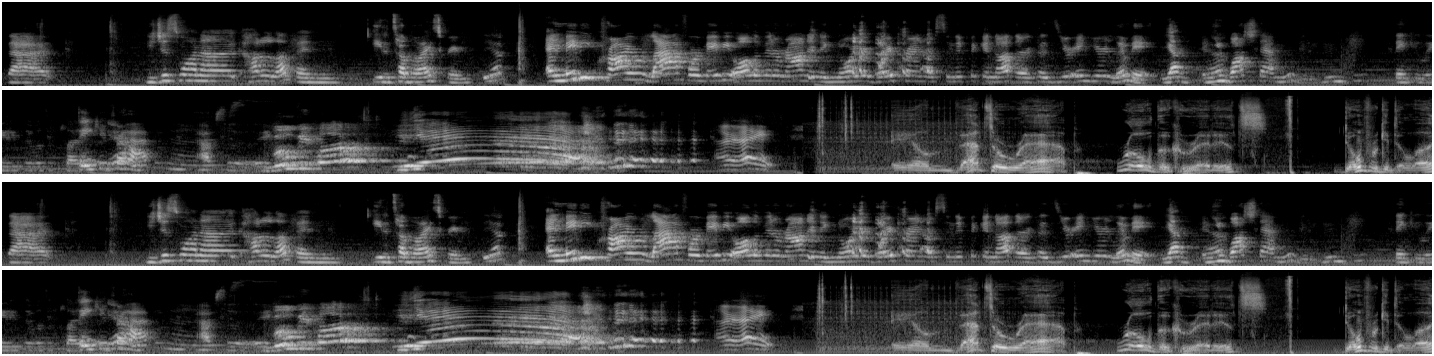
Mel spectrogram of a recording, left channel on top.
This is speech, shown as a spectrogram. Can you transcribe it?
that you just wanna cuddle up and Eat a tub of ice cream. Yep. And maybe cry or laugh or maybe all of it around and ignore your boyfriend or significant other because you're in your limit. Yeah. And you watched that movie. Thank you, ladies. It was a pleasure. Thank you for having me. Absolutely. Movie buff? Yeah! All right. And that's a wrap. Roll the credits. Don't forget to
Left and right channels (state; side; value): noise; right; hum, 25 dB below the sound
